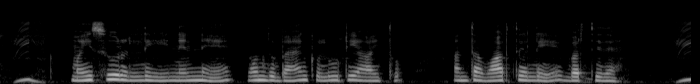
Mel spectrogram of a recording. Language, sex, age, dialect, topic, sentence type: Kannada, female, 46-50, Mysore Kannada, banking, statement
